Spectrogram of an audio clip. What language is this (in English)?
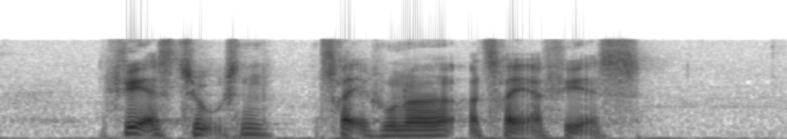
Danish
